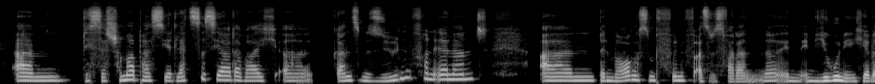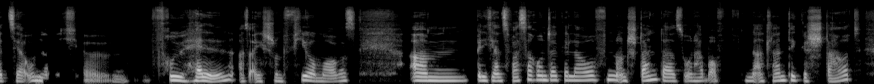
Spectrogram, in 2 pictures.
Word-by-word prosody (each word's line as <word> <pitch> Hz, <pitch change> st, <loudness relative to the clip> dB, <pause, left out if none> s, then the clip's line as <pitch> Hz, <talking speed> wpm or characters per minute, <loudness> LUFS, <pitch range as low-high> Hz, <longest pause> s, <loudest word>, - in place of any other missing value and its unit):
ähm 180 Hz, +1 st, 0 dB
mir -, -, -6 dB
ist 165 Hz, -, +3 dB
das 165 Hz, -, -2 dB
ist -, -, +2 dB
schon 190 Hz, -, 0 dB
mal 215 Hz, 0 st, +4 dB
passiert. 180 Hz, -3 st, +1 dB
Letztes 185 Hz, +8 st, +3 dB
Jahr, 200 Hz, -2 st, +2 dB
da 185 Hz, -2 st, -3 dB
war 175 Hz, 0 st, -1 dB
ich, 175 Hz, 0 st, -8 dB
äh, 170 Hz, 0 st, -5 dB, 0.2 s
ganz 185 Hz, +3 st, -1 dB
im 170 Hz, -, -3 dB
Süden 180 Hz, -, -3 dB
von 255 Hz, -4 st, -3 dB
Irland, 235 Hz, -, 0 dB, 0.5 s
ähm, 180 Hz, 0 st, +2 dB
bin 170 Hz, -1 st, -1 dB
morgens 195 Hz, +5 st, 0 dB
um 185 Hz, -, -1 dB
05:00 185 Hz, 0 st, -3 dB
also, 140 Hz, 0 st, 0 dB
das 135 Hz, -, -3 dB
war 135 Hz, -, -2 dB
dann 135 Hz, +8 st, -4 dB
ne, 170 Hz, -1 st, -3 dB
im 155 Hz, -1 st, -4 dB
im 160 Hz, -, -3 dB
Juni, 170 Hz, -1 st, +4 dB
hier 150 Hz, -1 st, 0 dB
wird 150 Hz, 0 st, -1 dB
es -, -, +7 dB
ja 145 Hz, -, -2 dB
unheimlich, 385 Hz, -, -4 dB
ähm, -, -, -10 dB, 0.2 s
früh 190 Hz, 0 st, +4 dB
hell, 165 Hz, +4 st, +3 dB
also, 155 Hz, -, -5 dB
eigentlich 145 Hz, +1 st, -4 dB
schon 155 Hz, -, -2 dB
um -, -, -7 dB
04:00 185 Hz, 0 st, +1 dB
morgens 145 Hz, +5 st, -2 dB, 0.6 s
ähm, 170 Hz, -1 st, +4 dB
bin 180 Hz, -, +4 dB
ich 175 Hz, -, -5 dB
ans 165 Hz, 0 st, +3 dB
Wasser 180 Hz, +6 st, +3 dB
runtergelaufen 200 Hz, +1 st, +1 dB
und 170 Hz, -, -1 dB
stand 205 Hz, +6 st, +1 dB
da 165 Hz, -1 st, +1 dB
so 160 Hz, -, -3 dB
und 160 Hz, -, -3 dB
habe 165 Hz, -, -4 dB
auf -, -, -5 dB, 0.2 s
den 170 Hz, 0 st, -4 dB
Atlantik 180 Hz, +4 st, -1 dB
gestarrt 165 Hz, +9 st, -1 dB
175 Hz, 215 wpm, -24 LUFS, 165-195 Hz, 0.6 s, es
